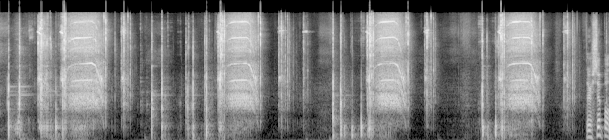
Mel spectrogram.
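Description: An impact wrench rattles in short, loud bursts.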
